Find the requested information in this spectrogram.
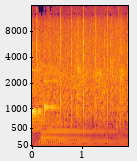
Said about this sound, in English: In fact, if you have been blessed at all by the ministry of Brother Mark's, I want us to praise God right now with a hand clap of appreciation.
